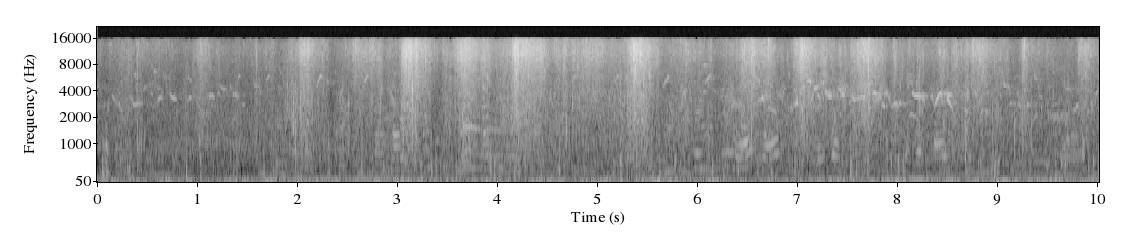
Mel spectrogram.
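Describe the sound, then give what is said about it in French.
Lots of birds, including a common chiffchaff, chirp and warble together outdoors on a former river island on the banks of the Loire at Montlouis-sur-Loire, France, in a steady, busy chorus, mixed with a low rumble of background noise, faint voices and some intermittent knocking or thumping sounds. “Là, on a la chance d'être dehors, on entend plein d'oiseaux.”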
